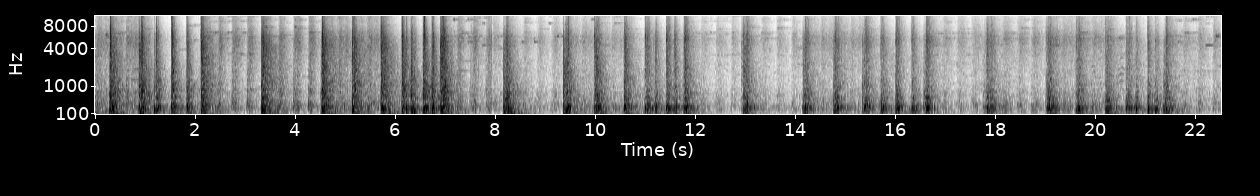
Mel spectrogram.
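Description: Marching band drum line: large bass drums struck with mallets, beating a steady, repeated marching rhythm.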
